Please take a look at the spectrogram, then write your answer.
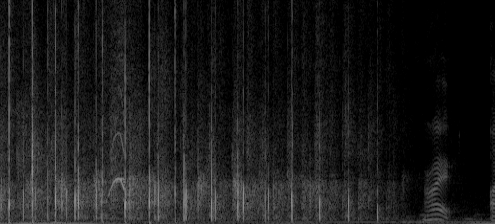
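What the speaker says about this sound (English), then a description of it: "One more round of applause." Board meeting audience breaking into a loud round of applause, dense clapping with a few sharp claps and a cheer, tapering off near the end as a voice starts to speak.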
